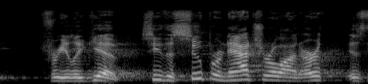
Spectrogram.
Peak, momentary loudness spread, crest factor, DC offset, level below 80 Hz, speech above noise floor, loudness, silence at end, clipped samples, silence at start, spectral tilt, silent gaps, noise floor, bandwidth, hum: -6 dBFS; 11 LU; 22 dB; under 0.1%; -70 dBFS; 23 dB; -27 LUFS; 0 s; under 0.1%; 0 s; -3.5 dB/octave; none; -50 dBFS; 14.5 kHz; none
